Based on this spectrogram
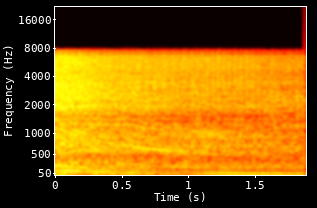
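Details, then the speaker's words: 1998 Ford Escort ZX2 Sport parts-car engine with about 120,000 miles, running briefly without coolant on a bypass fuel supply. Revs fall back smoothly to an even idle with only slight valve tapping, common on ZX2s, and no knock or misfire; it sounds healthy. "it sounds good I mean it's got a slight tapping in the valves but I haven't seen very many Z x2s that don't it's running I mean it's idling smoothly"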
